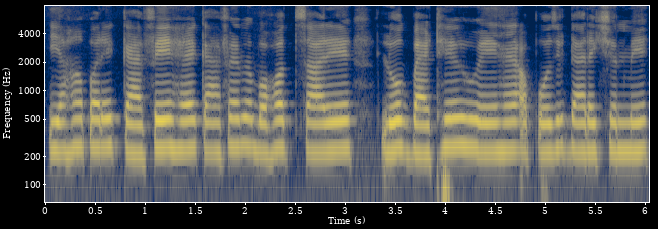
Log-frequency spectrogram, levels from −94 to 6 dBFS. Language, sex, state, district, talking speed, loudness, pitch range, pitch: Hindi, female, Punjab, Kapurthala, 160 wpm, -15 LUFS, 225-245 Hz, 235 Hz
